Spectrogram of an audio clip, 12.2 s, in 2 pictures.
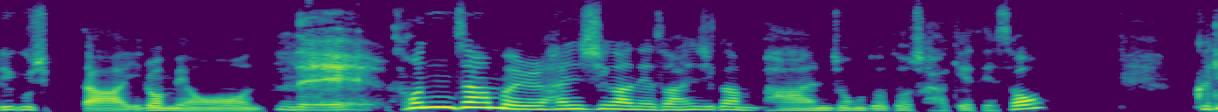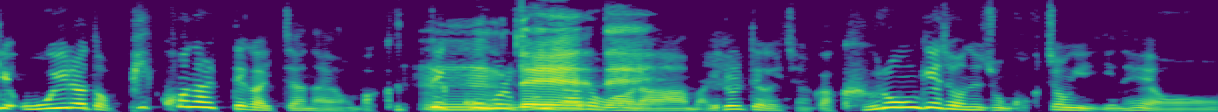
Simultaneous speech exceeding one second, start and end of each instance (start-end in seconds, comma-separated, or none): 8.2-9.5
